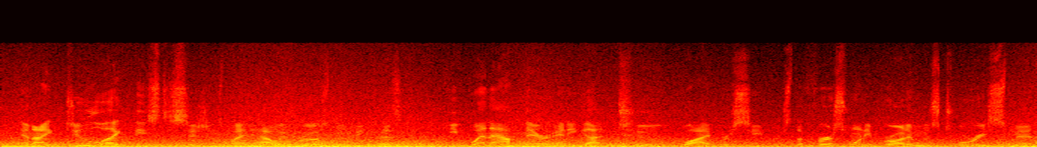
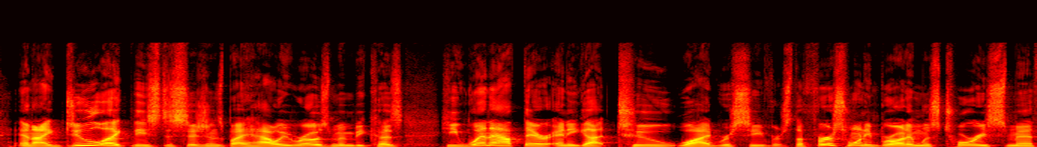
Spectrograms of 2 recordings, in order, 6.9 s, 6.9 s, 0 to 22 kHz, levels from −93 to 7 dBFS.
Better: second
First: wind noise on the microphone; heavy; 2 dB below the speech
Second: none

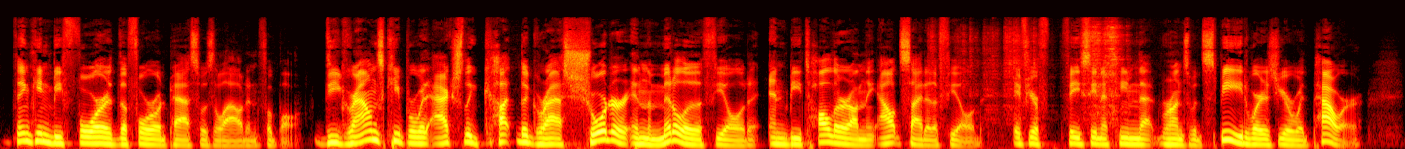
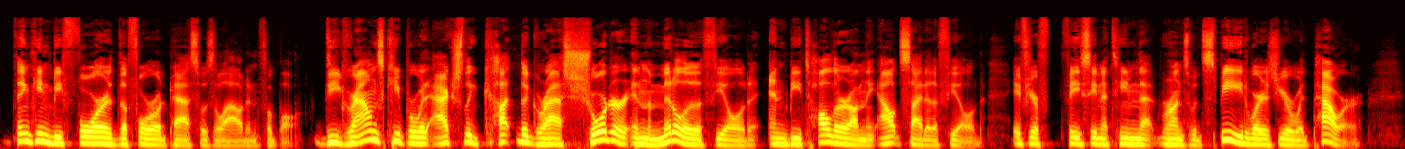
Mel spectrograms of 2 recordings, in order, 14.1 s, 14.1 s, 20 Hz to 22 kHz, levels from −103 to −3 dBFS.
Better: second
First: clattering dishes; faint; from 9.5 to 11 s; peak 10 dB below the speech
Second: none

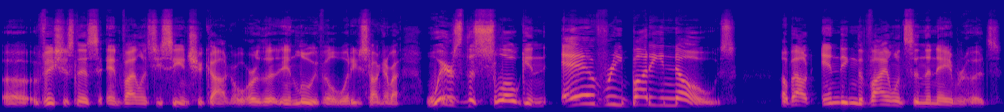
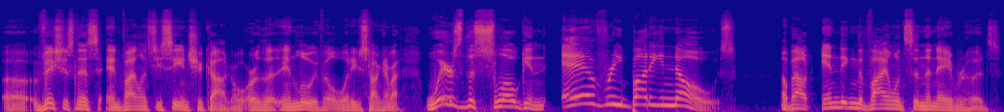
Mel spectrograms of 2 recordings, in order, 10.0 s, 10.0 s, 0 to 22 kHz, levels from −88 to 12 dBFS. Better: second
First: thin; very; fading below 300 Hz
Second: none

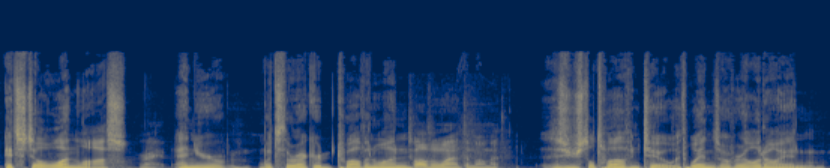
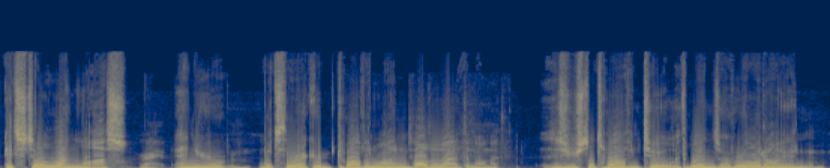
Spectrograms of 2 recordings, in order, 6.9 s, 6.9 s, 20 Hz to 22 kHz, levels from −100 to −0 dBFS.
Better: first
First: none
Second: distortion; heavy; 8 dB below the speech

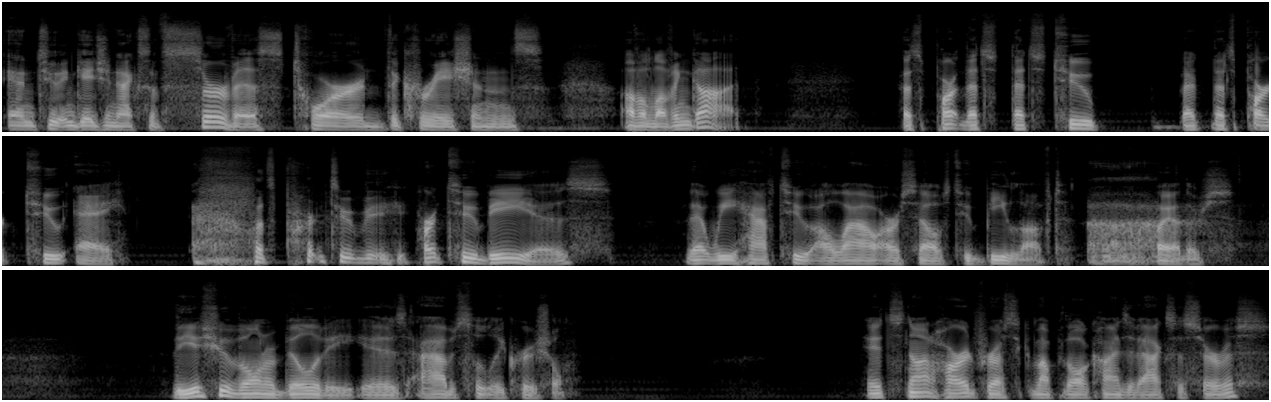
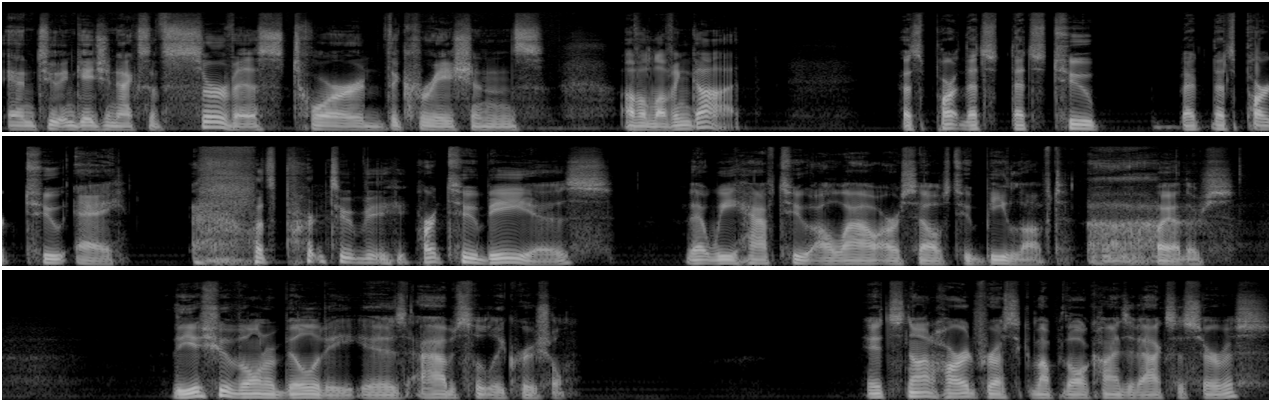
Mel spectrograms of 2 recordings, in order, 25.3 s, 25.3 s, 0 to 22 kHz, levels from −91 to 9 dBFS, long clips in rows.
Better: second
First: muffled; slightly; fading above 3 kHz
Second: none

